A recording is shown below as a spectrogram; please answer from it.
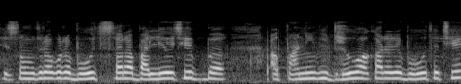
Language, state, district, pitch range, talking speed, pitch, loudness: Sambalpuri, Odisha, Sambalpur, 255-280 Hz, 195 wpm, 270 Hz, -15 LUFS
